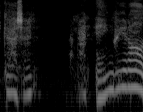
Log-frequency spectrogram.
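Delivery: soft, musing aside; said to himself. Retold or imitated. Husband searching himself about his anger, soft self-talk. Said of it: "to, to himself".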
